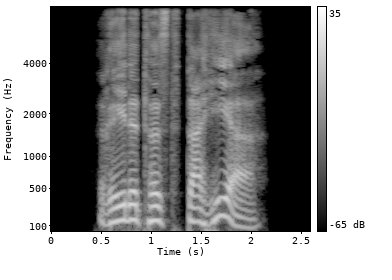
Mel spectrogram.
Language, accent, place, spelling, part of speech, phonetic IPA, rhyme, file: German, Germany, Berlin, redetest daher, verb, [ˌʁeːdətəst daˈheːɐ̯], -eːɐ̯, De-redetest daher.ogg
- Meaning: inflection of daherreden: 1. second-person singular preterite 2. second-person singular subjunctive II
